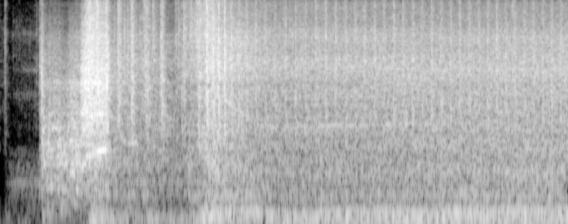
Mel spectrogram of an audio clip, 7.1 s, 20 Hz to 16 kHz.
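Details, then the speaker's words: 1977 GMC motorhome after replacing faulty HEI ignition coil for no-start: brief cranking, then catches cleanly into steady even idle with no misfire; ignition problem fixed. "And it works. We fixed the ignition problem."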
